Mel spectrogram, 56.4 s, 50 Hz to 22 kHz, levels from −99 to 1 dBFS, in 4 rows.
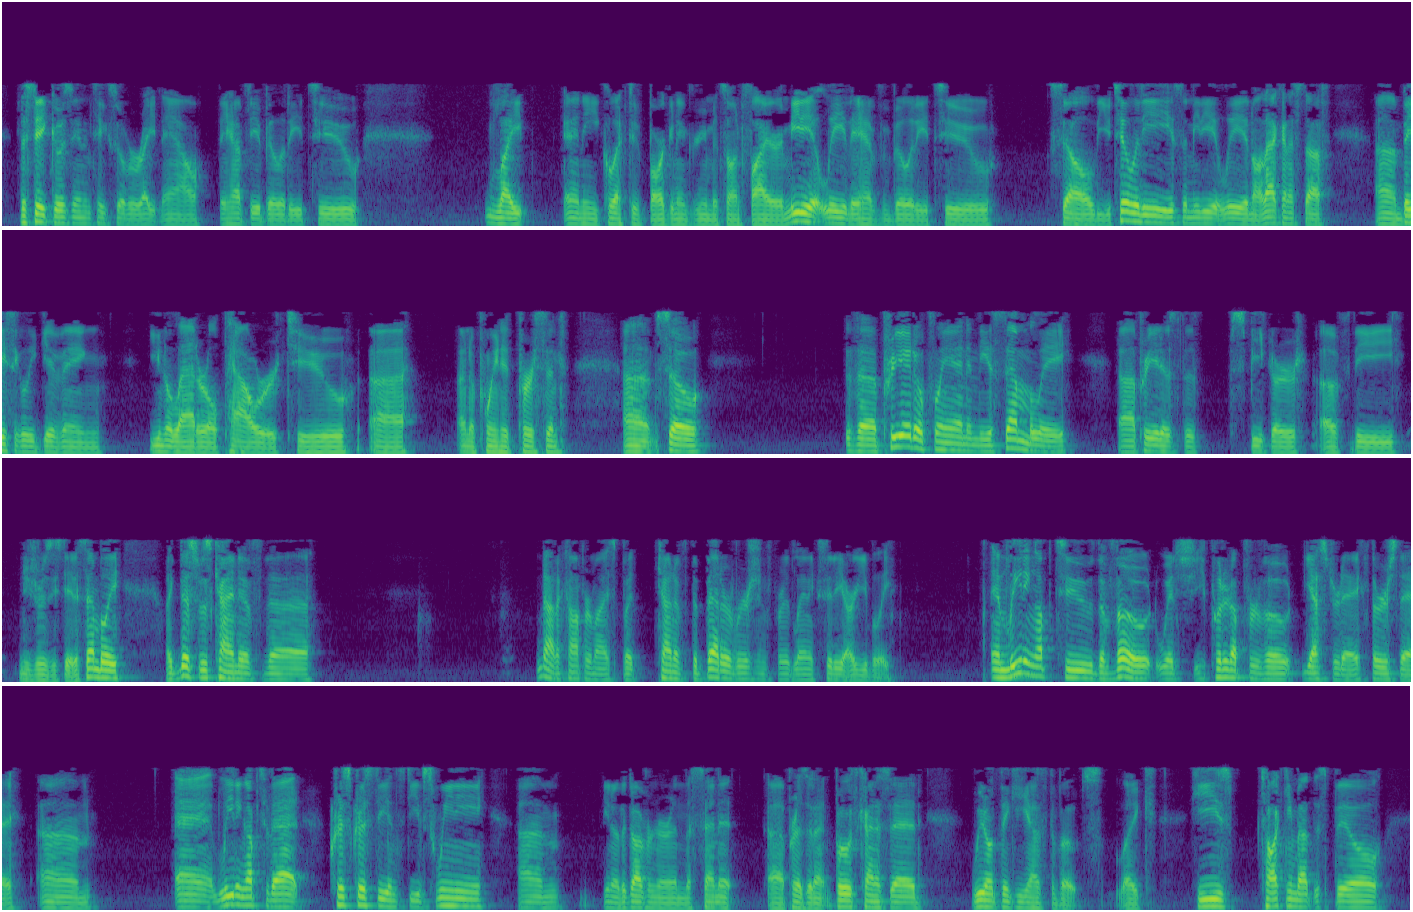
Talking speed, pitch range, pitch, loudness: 145 wpm, 90-115 Hz, 100 Hz, -23 LUFS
